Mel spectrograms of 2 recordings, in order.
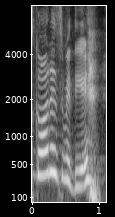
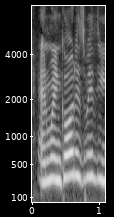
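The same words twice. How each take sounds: First: The word is pushed up and held, rising at the end; second take, now the weight on is; stress on IS. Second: God said high and loud, falling after; first take, the weight on God; stress on GOD. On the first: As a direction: lean on is, with a half laugh. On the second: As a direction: lift the word God and bring it down. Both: Acted. Preacher repeats the line for emphasis.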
